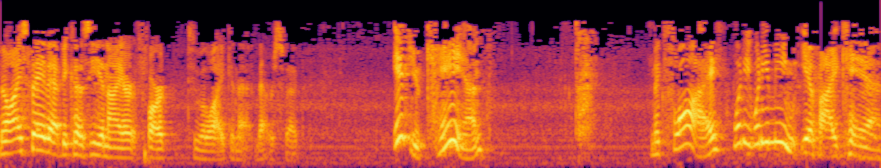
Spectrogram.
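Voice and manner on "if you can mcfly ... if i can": put-on, mock-snarky sarcastic tone. Imagining Jesus answering snarkily, the speaker uses a mock-snarky tone. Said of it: "was he being snarky? Was he going like Mitch?".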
